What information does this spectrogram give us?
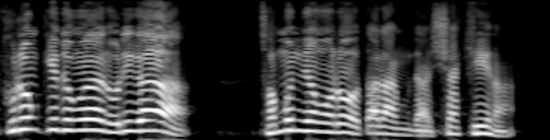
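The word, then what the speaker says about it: Shekinah: 샤키나, 셰카이나, 샤키나, 셰카이나. 발음 똑바로 해야 돼.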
